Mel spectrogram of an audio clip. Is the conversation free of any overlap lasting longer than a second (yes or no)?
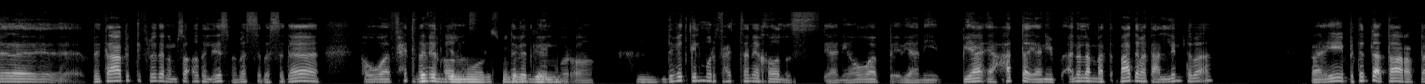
no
